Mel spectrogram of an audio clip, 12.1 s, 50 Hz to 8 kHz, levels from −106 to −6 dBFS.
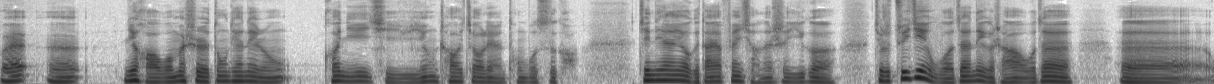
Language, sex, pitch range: Chinese, male, 100-135 Hz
